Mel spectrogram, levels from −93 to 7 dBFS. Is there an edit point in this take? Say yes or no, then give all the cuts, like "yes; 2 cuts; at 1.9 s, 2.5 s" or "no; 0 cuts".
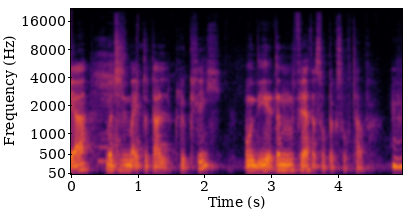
yes; 3 cuts; at 1.1 s, 2.5 s, 3.6 s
